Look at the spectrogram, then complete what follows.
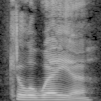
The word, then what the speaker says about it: Kilauea: Kilauea.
